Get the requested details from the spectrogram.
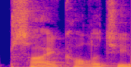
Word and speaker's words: psychology: Nou, als je dus psychologie in of psychology, dan hoor je het uitgesproken worden zonder P.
